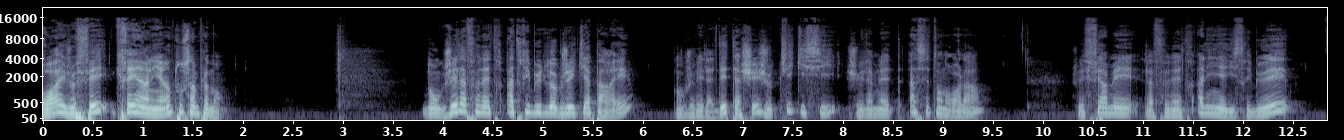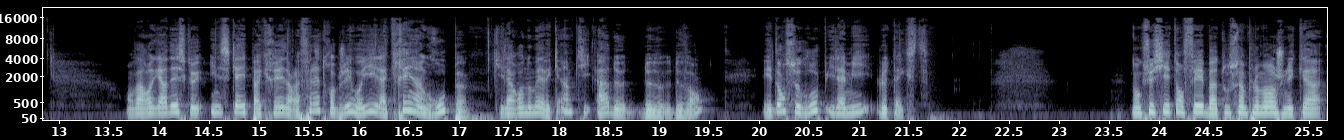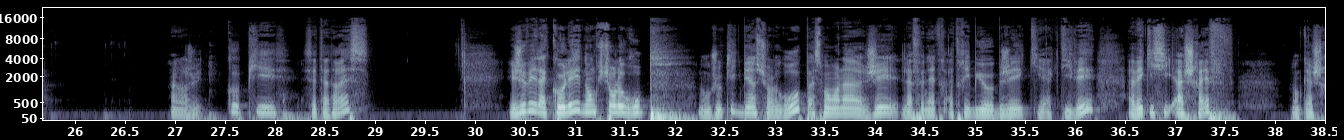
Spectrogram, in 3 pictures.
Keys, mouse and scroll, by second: 1.3 click, 7.1-9.1 drag, 19.1 click, 22.2 click, 22.7 middle click, 24.9 click, 26.3 click, 27.1 ctrl+a, 28.0 ctrl+c, 29.8 click, 32.4 click, 33.9 click, 38.4 click.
